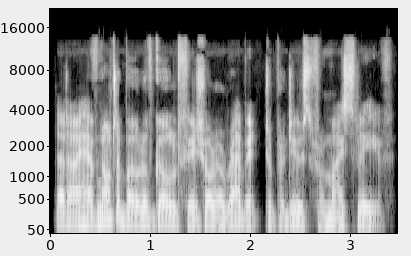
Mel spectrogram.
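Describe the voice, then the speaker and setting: A man voicing a tall, mysterious gentleman who speaks calmly, gently and enigmatically. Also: fairly low pitch, brisk, no room sound, studio quality, lightly acted. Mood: enigmatic.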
